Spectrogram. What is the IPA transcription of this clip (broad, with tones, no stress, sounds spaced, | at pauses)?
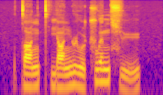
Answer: t̪ ɑ˧˥ ŋ t̪ʰ j ɑ˧˥ ŋ ɻ u˨˩ ʈ͡ʂ w ə˥ n ɕ y˨˩˦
